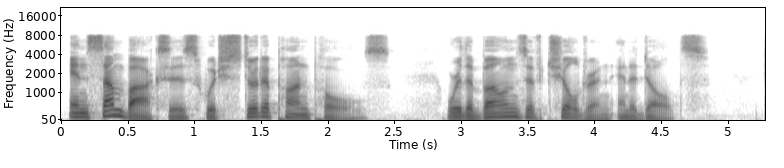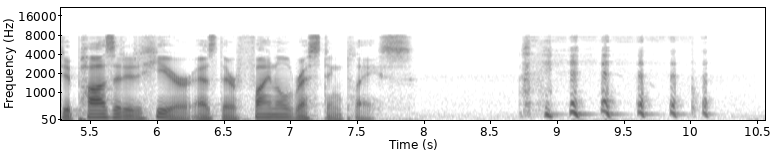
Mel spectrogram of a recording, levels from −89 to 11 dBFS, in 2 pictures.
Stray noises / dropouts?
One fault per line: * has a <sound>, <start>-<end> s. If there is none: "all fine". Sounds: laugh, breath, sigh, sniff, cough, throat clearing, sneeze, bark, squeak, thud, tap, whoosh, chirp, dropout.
* has a laugh, 8.7-10.3 s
